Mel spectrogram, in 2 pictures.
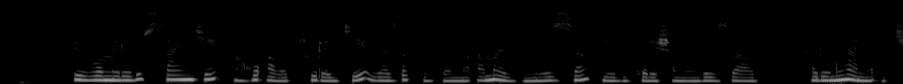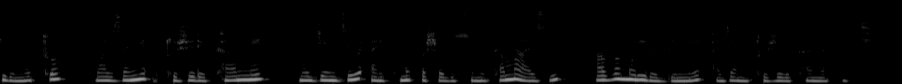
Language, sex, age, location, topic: Kinyarwanda, female, 18-24, Huye, health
